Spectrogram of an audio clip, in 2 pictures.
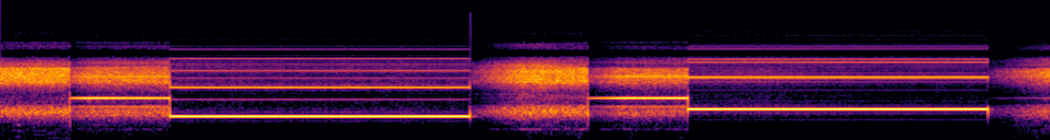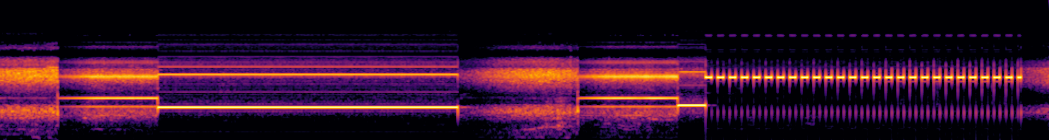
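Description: Fire department two-tone paging alert received over a radio or pager. Each alert is a burst of static, then a short high tone of about a second, then a long steady tone of about three seconds; it comes three times, each with a different tone pair. A fourth short tone then gives way to rapid, even high beeping near the end, the receiver's alert sounding.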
